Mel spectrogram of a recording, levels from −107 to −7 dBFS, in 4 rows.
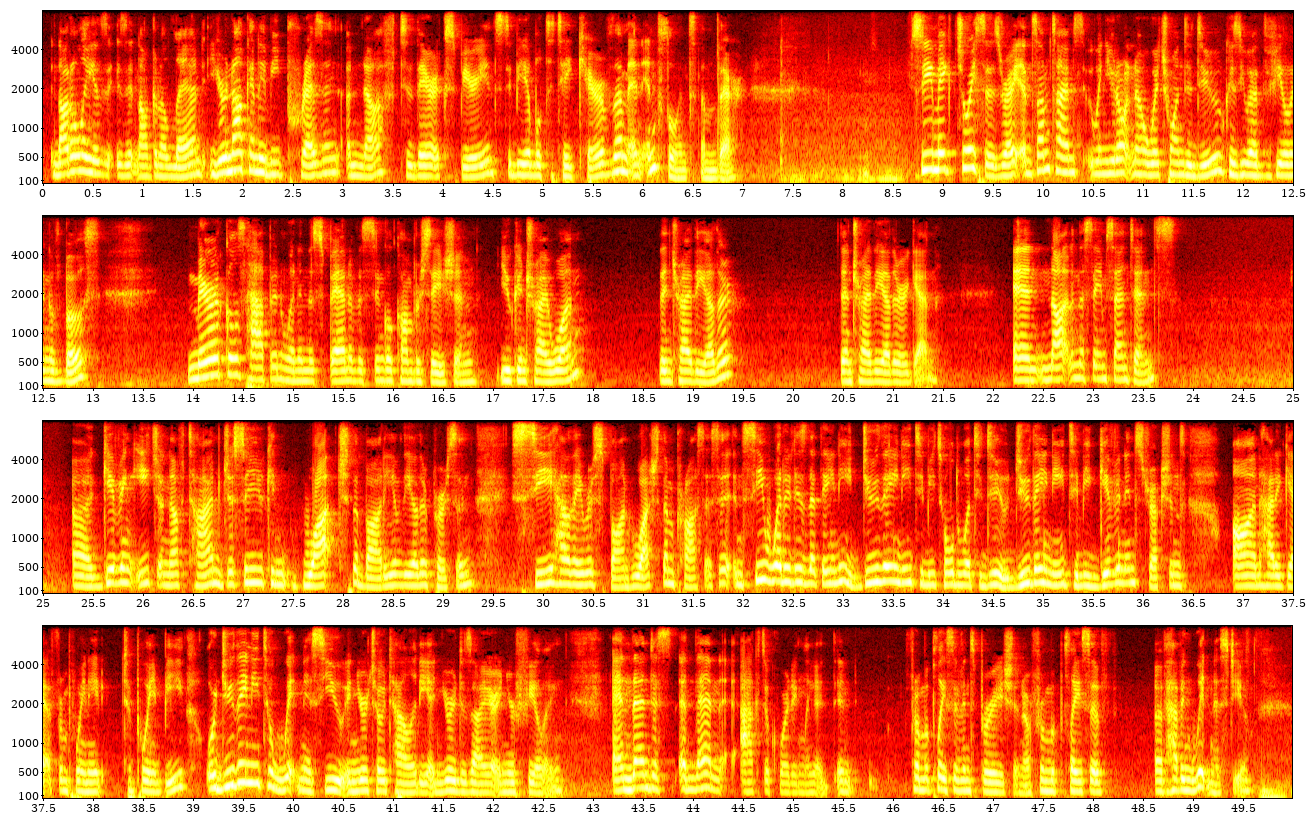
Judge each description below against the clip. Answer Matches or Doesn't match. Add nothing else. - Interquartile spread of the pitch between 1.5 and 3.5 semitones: Doesn't match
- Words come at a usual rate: Doesn't match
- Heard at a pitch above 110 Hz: Matches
